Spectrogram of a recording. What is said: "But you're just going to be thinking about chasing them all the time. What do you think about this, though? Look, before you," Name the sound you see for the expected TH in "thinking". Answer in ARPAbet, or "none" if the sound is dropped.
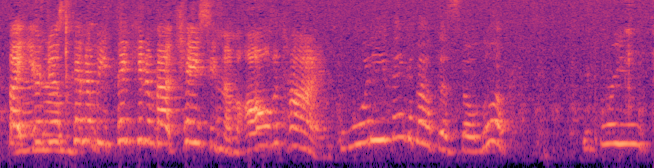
TH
